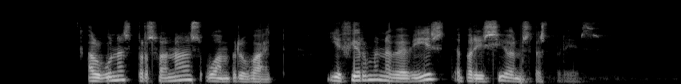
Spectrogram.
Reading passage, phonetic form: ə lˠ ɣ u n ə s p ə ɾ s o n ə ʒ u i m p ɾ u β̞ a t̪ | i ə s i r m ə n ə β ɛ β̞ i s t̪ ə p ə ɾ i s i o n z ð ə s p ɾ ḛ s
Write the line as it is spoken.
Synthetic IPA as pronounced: ə lˠ ɣ u n ə s p ə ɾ s o n ə z u a m p ɾ u β̞ a t̪ | i ə f i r m ə n ə β ɛ β̞ i s t̪ ə p ə ɾ i s i o n z ð ə s p ɾ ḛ s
